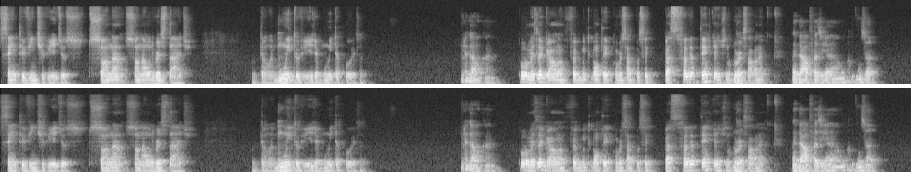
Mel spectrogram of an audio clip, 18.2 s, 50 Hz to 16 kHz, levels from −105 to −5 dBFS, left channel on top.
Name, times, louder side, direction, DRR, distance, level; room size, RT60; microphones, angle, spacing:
voice 1, 0.0-3.8 5.0-7.2 10.4-15.3, left 2 dB, 70° left, 7 dB, 1.3 m, -19 dB
voice 2, 5.5-5.9 9.2-9.9 14.7-14.9 15.8-17.4, left 1 dB, 5° right, 0 dB, 3.0 m, -20 dB
13.5 x 6.0 x 6.4 m, 0.40 s
head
